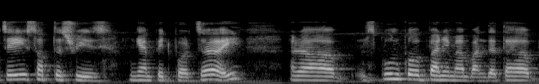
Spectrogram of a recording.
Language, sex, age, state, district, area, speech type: Nepali, female, 45-60, West Bengal, Kalimpong, rural, spontaneous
